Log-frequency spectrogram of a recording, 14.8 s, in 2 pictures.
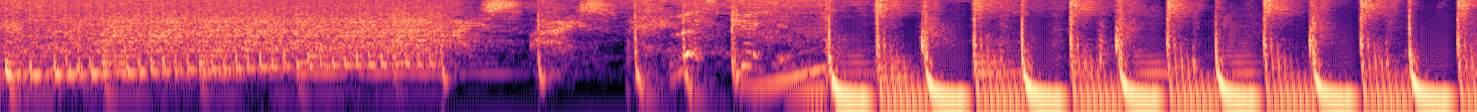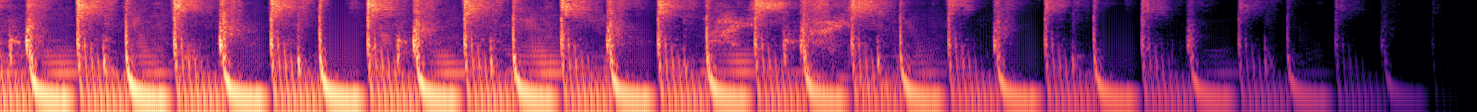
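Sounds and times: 
funk remix: 0.0s - 14.3s.

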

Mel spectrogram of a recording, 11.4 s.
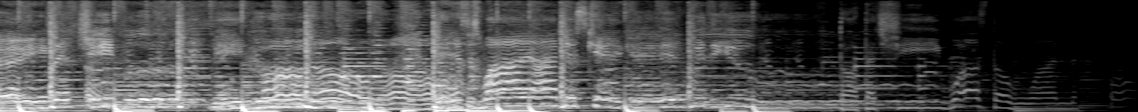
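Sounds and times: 
DJ intro and outro music: 0.0s - 8.5s.

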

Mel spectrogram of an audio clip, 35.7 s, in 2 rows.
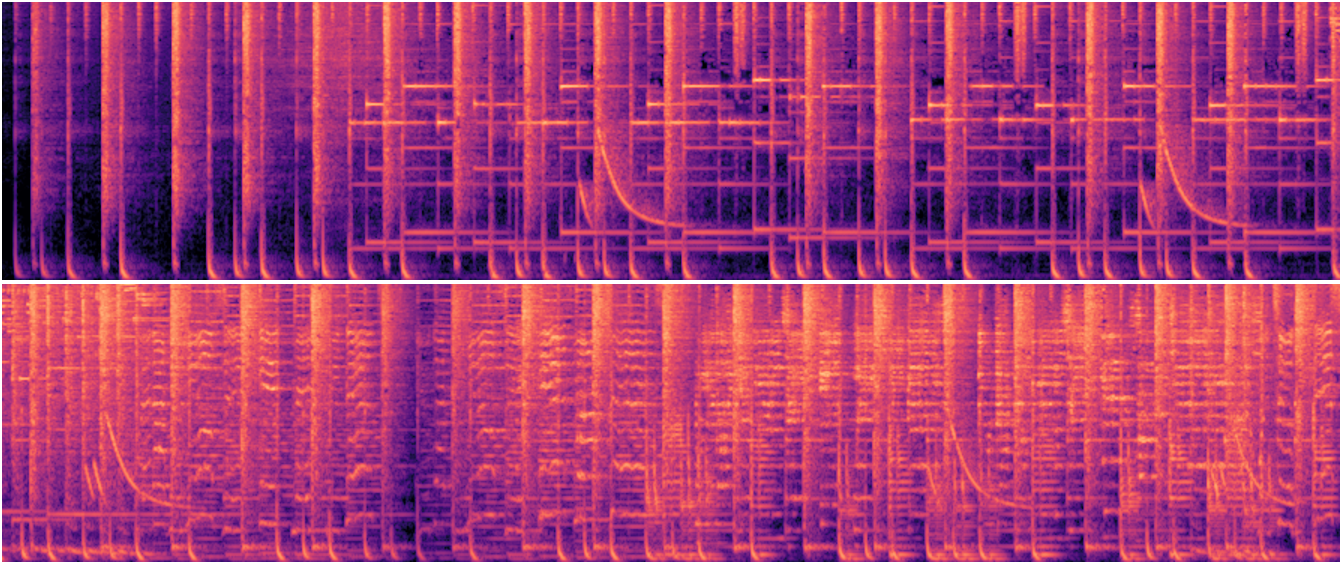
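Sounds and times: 
80s Redrum drum machine beat: 0.0s - 35.6s.

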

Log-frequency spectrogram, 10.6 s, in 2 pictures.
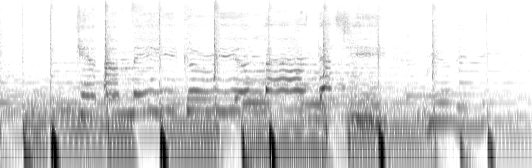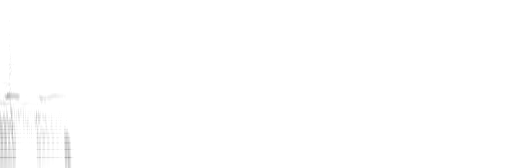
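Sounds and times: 
1980s drum beat at 110 bpm: 0.2s - 5.0s.

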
